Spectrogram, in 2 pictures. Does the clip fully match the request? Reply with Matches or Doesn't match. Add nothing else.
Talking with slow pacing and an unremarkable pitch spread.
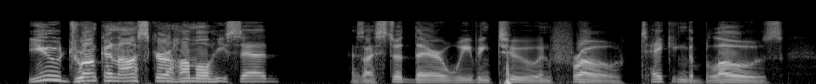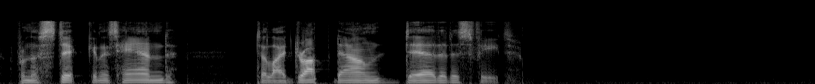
Doesn't match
